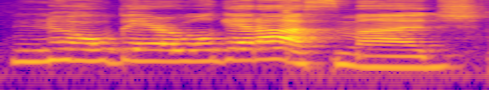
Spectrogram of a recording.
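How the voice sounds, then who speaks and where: A woman reading the part of an excited young boy in a storybook, eager to go camping. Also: fairly high pitch, slow, voice pushed up. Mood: reassuring.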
